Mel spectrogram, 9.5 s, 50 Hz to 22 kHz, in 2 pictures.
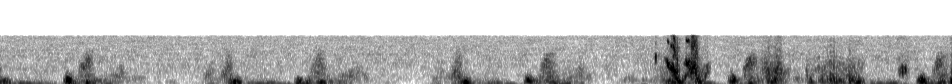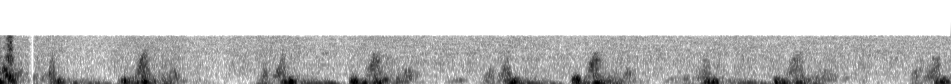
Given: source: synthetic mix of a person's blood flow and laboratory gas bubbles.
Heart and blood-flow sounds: Doppler ultrasound of blood flow; precordium
3.25-3.56 s: bubbles
3.80-4.34 s: bubbles
4.48-4.56 s: bubbles
4.73-4.87 s: bubbles
From the record:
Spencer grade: 2 (many but less than half of the cardiac periods contain bubble signals, singularly or in groups); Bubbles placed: anywhere in the cardiac cycle

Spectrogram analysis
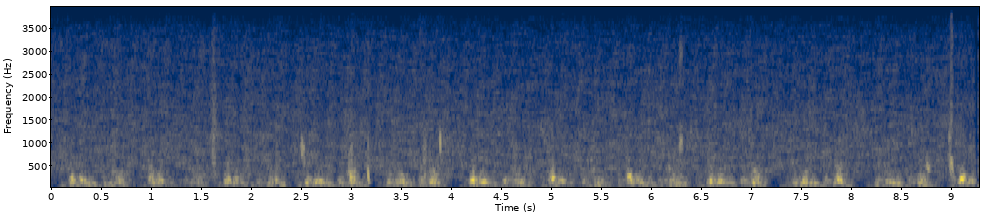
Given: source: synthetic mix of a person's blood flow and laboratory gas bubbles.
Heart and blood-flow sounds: Doppler ultrasound of blood flow; precordium
2.25-2.30 s: bubbles
2.49-2.60 s: bubbles
2.97-3.10 s: bubbles
3.15-3.23 s: bubbles
3.69-3.78 s: bubbles
3.86-3.94 s: bubbles
6.29-6.34 s: bubbles
8.76-8.81 s: bubbles
8.98-9.06 s: bubbles
From the record:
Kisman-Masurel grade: 122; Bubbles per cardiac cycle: 1 to 2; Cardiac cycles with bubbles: 10 to 50%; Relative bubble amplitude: moderate (0.250 to 0.450); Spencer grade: 2 (many but less than half of the cardiac periods contain bubble signals, singularly or in groups); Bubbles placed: anywhere in the cardiac cycle

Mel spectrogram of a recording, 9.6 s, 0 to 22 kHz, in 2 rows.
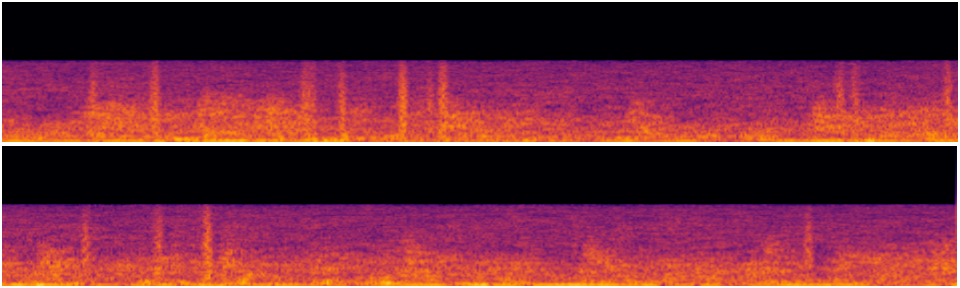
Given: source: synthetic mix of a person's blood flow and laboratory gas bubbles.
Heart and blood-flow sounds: Doppler ultrasound of blood flow; subclavian vein
no bubbles
From the record:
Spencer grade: 0 (complete lack of bubble signals)

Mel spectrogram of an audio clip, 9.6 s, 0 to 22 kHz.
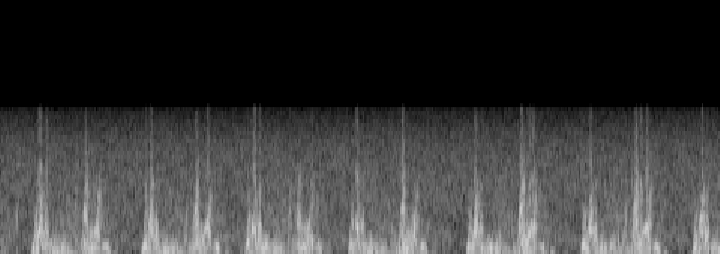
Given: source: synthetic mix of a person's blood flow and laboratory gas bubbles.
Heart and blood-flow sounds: Doppler ultrasound of blood flow; precordium
0.20-0.24 s: bubbles
2.56-2.61 s: bubbles
8.20-8.58 s: bubbles
From the record:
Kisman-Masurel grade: 121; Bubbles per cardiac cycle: 1 to 2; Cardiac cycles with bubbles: 10 to 50%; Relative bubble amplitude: barely perceptible (0.100 to 0.250); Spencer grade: 2 (many but less than half of the cardiac periods contain bubble signals, singularly or in groups); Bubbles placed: anywhere in the cardiac cycle

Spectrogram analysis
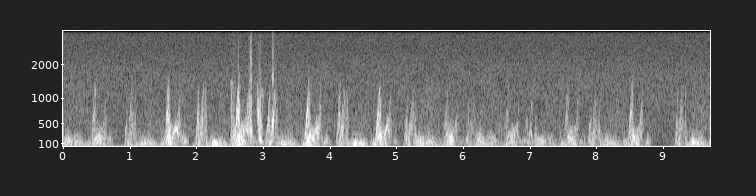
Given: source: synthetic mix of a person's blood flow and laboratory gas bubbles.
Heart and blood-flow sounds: Doppler ultrasound of blood flow; precordium
2.50-2.58 s: bubbles
2.73-2.85 s: bubbles
2.89-3.01 s: bubbles
3.11-3.19 s: bubbles
From the record:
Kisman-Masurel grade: 213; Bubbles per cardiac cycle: several, 3 to 8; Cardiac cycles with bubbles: 1 to 10%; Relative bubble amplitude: loud (0.450 to 0.775); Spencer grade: 1 (occasional bubble signal discernible with the cardiac motion signal, with majority of cardiac periods free of bubbles); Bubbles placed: anywhere in the cardiac cycle

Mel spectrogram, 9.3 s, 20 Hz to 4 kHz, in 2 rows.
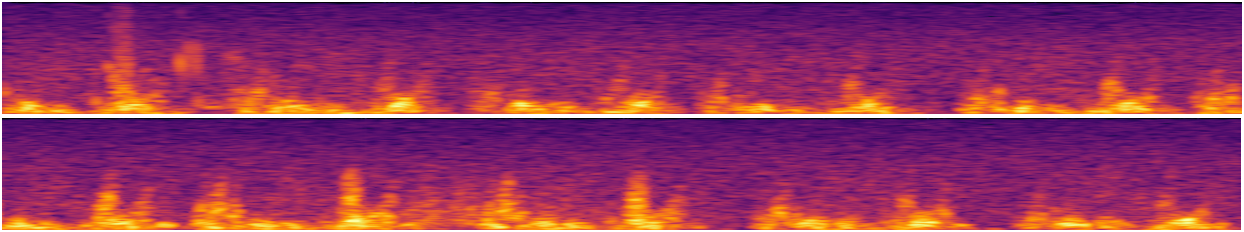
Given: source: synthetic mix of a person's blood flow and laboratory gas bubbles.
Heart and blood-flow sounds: Doppler ultrasound of blood flow; precordium
0.33-0.59 s: bubbles
0.65-1.01 s: bubbles
From the record:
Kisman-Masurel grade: 211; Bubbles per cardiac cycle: several, 3 to 8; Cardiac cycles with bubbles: 1 to 10%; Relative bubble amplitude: barely perceptible (0.100 to 0.250); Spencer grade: 1 (occasional bubble signal discernible with the cardiac motion signal, with majority of cardiac periods free of bubbles); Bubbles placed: anywhere in the cardiac cycle

